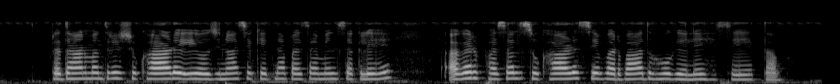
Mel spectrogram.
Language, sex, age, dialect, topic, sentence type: Magahi, female, 51-55, Central/Standard, agriculture, question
